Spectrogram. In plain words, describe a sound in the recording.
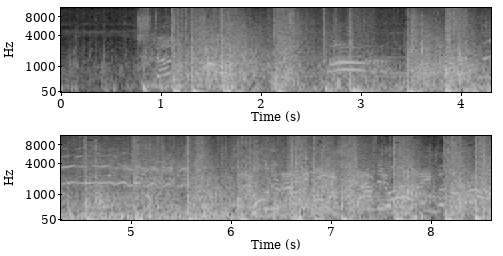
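A revolver fires several loud shots.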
